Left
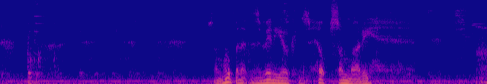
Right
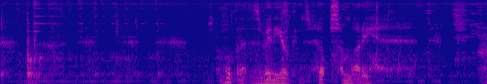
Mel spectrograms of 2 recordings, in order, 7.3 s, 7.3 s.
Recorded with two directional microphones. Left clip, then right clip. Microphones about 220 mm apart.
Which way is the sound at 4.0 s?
35° left (ahead or behind).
